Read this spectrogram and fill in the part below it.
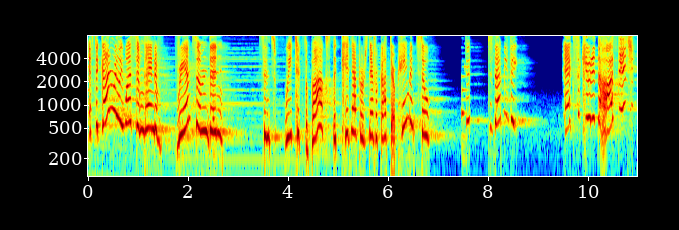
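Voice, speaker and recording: A performer voicing a small, excitable creature companion in a video game, exclaiming dramatically in slang and repeating words. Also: very high voice, normal speed, long reverb tail, music in the background. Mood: alarmed, excited.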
